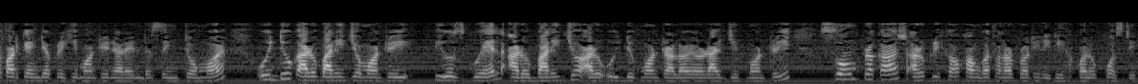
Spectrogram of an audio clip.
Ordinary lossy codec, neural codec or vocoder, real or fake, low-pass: none; none; real; 7.2 kHz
